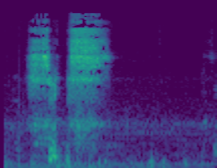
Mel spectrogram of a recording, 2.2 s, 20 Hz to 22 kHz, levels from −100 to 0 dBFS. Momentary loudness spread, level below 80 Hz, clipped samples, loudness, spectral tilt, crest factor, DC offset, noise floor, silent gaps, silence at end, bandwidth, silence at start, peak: 10 LU; -68 dBFS; under 0.1%; -30 LUFS; 1 dB/octave; 20 dB; under 0.1%; -67 dBFS; none; 1.1 s; 16 kHz; 0.25 s; -16 dBFS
